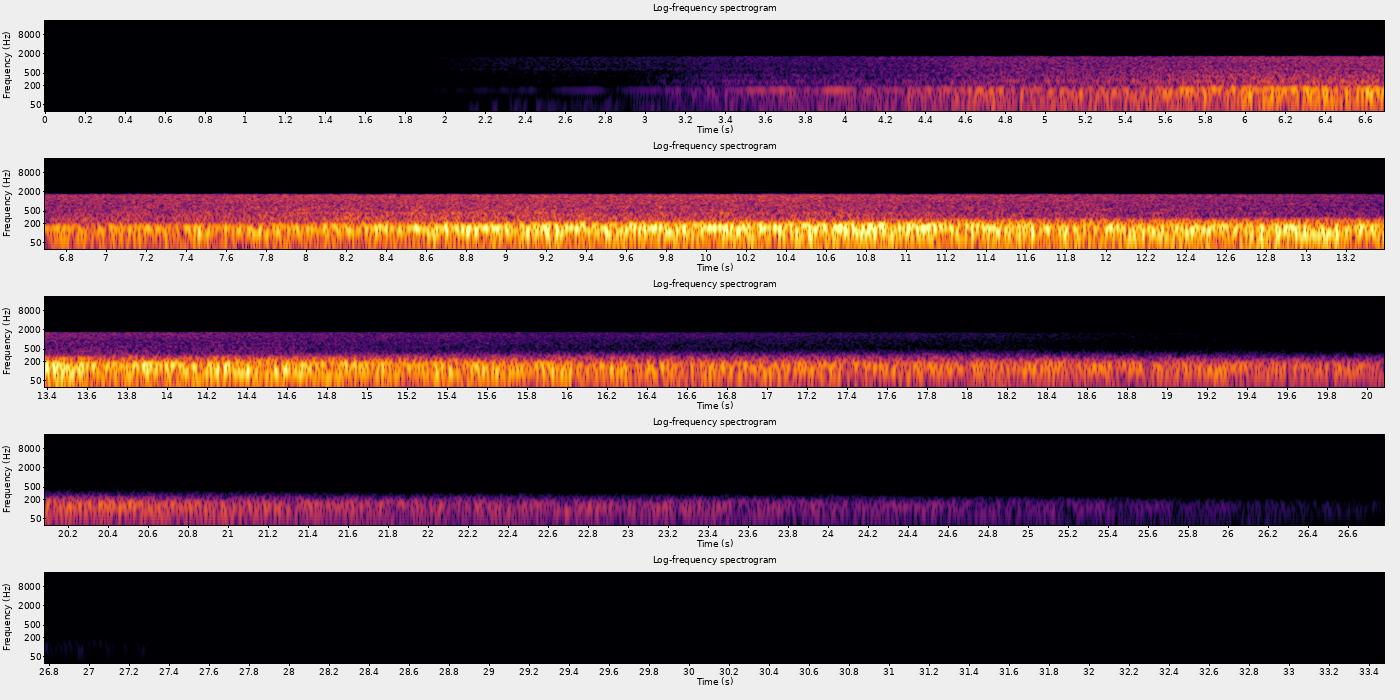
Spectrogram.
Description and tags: Ambient Rumble
A deep rumbling sound made in Audacity. It could be used in a very large, expansive setting, like in a giant cave or space station. Would also work in a horror situation.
